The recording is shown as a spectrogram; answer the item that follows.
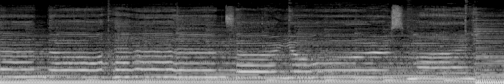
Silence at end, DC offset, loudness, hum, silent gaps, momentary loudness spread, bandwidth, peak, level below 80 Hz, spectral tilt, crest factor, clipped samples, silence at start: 0 s; under 0.1%; -15 LUFS; none; none; 2 LU; 17 kHz; -4 dBFS; -22 dBFS; -6 dB/octave; 12 dB; under 0.1%; 0 s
